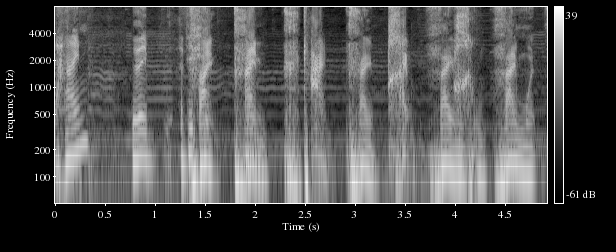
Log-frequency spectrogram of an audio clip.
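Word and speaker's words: Chaim: Gene Simmons is Haim wits how do you pronounce that in the Jewish language in Israel CH a I am said Haim they buy some time with some anyone said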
